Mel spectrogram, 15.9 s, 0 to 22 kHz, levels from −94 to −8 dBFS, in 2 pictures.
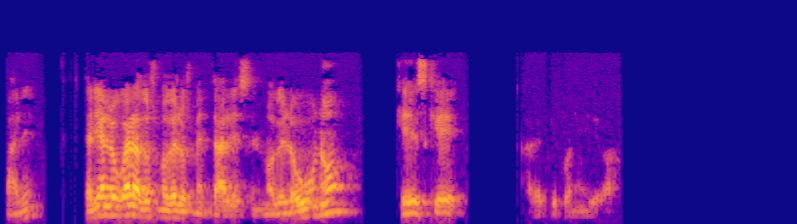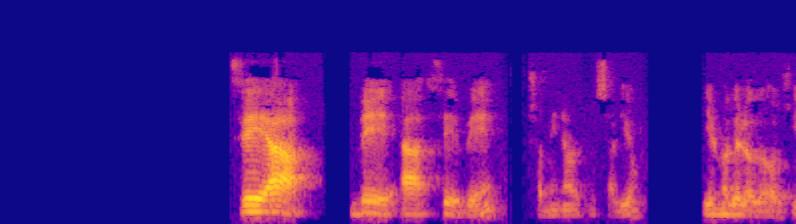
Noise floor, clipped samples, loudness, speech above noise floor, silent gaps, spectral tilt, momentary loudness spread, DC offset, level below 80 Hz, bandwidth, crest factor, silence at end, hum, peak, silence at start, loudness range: under -90 dBFS; under 0.1%; -21 LUFS; over 68 dB; 0.45-0.60 s, 0.78-0.83 s, 3.64-3.96 s, 4.69-5.15 s, 6.21-10.26 s, 11.24-11.46 s, 13.08-13.17 s, 14.44-14.98 s; -4 dB/octave; 24 LU; under 0.1%; -66 dBFS; 8.6 kHz; 24 dB; 0 s; none; 0 dBFS; 0.05 s; 13 LU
